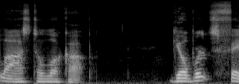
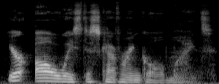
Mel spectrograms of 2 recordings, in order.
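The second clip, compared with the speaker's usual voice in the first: plain reading voice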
